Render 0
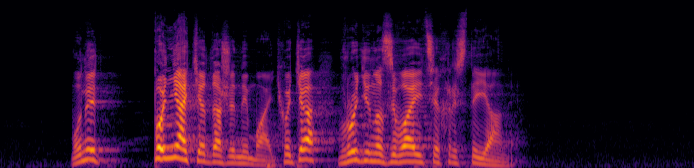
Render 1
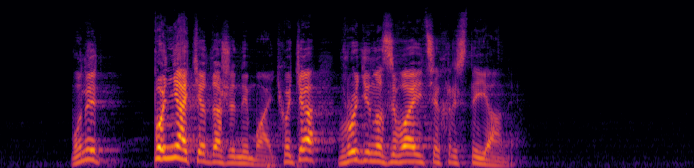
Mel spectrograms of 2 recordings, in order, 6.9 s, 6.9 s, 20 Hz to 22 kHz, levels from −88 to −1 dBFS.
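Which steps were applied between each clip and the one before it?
comb 7.3 ms, depth 40%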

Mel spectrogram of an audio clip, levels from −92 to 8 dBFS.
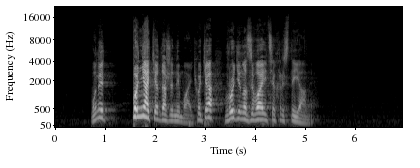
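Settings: upward expander 1.5:1, over -34 dBFS; gain +2.5 dB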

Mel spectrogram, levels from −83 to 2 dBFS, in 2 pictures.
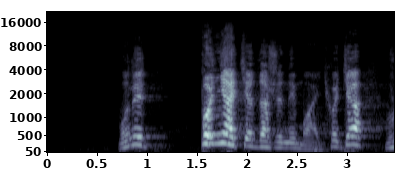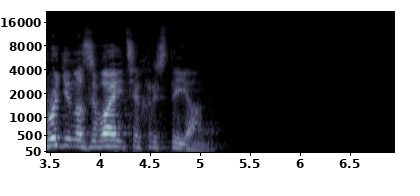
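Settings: flange 0.36 Hz, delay 8.7 ms, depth 6.4 ms, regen -39%; gain +2.5 dB

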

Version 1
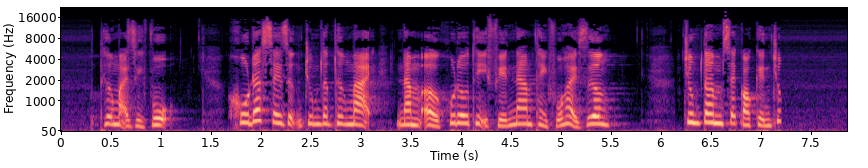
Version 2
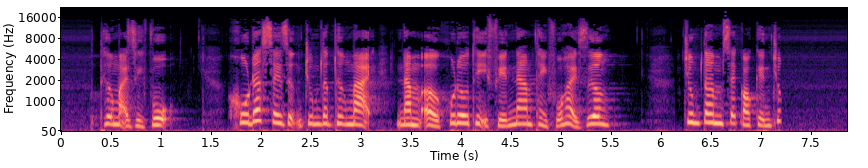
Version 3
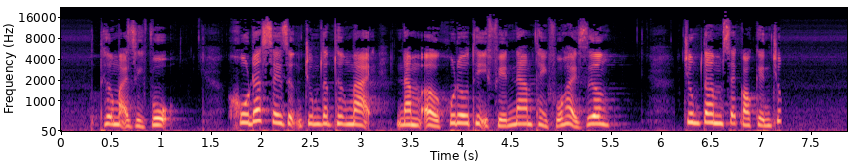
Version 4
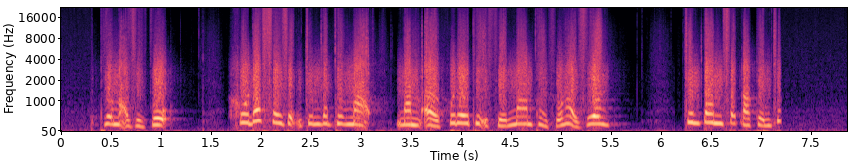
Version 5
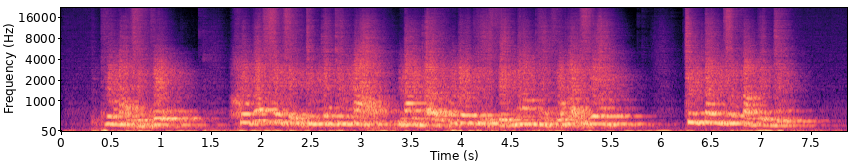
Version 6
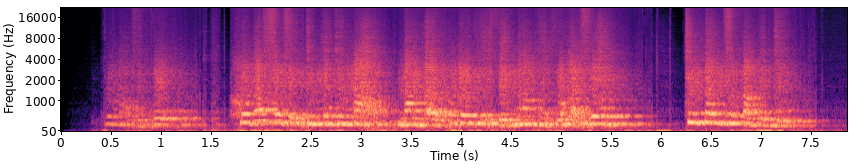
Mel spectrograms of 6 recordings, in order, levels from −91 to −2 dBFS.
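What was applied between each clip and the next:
vocal rider 2 s
band shelf 1900 Hz -9 dB; gain +1.5 dB
noise-modulated delay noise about 1900 Hz, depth 0.094 ms
shoebox room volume 180 m³, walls mixed, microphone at 2.7 m; in parallel at -1 dB: limiter -2 dBFS, peak gain reduction 10.5 dB; on the sum: compressor, threshold -3 dBFS, peak gain reduction 8 dB; gain -6 dB
opening faded in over 1.92 s; in parallel at -9 dB: bit-crush 4-bit; on the sum: gain -3.5 dB

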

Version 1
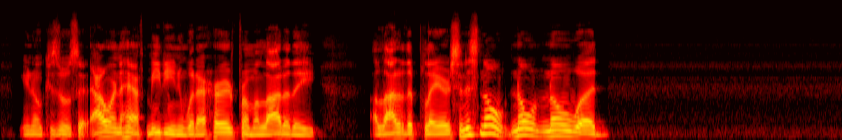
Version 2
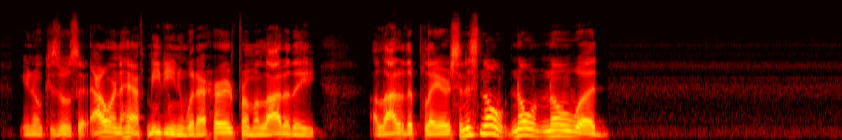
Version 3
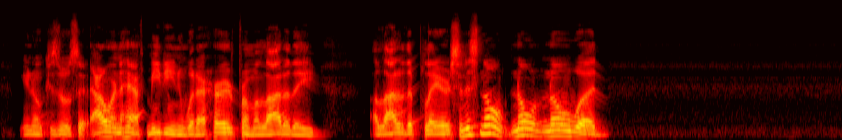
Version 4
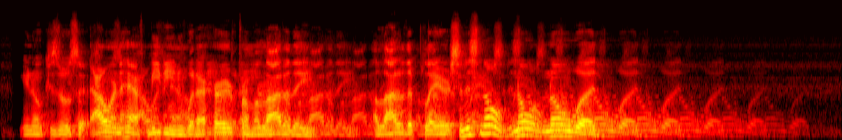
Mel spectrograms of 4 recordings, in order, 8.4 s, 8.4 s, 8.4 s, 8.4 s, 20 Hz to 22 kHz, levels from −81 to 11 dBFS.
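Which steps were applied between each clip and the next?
HPF 120 Hz; gain +2 dB
flange 1.4 Hz, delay 5.7 ms, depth 8.6 ms, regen +79%
feedback echo 0.428 s, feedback 48%, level -12 dB; FDN reverb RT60 0.59 s, high-frequency decay 0.85×, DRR 16 dB; gain +5 dB

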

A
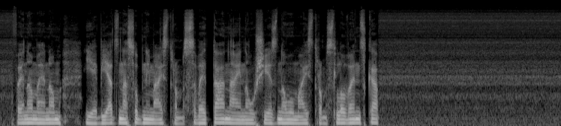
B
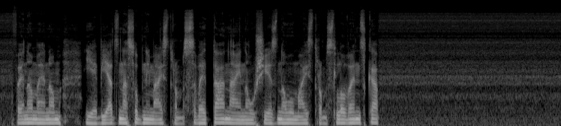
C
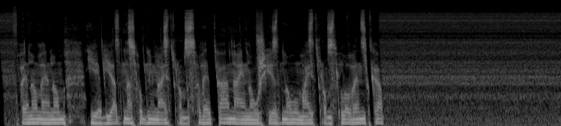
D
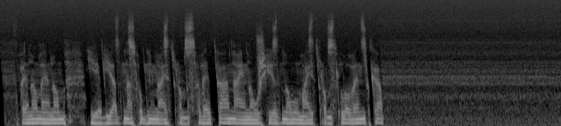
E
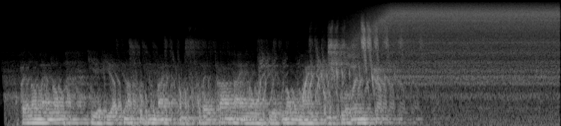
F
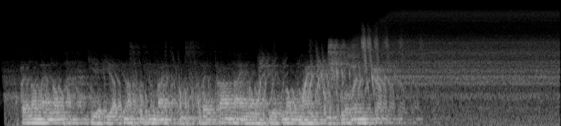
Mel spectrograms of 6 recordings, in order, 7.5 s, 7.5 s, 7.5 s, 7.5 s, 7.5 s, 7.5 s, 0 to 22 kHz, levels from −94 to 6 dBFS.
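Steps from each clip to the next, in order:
notch 7300 Hz, Q 23; gain -5.5 dB
limiter -31.5 dBFS, peak gain reduction 10.5 dB; dispersion lows, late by 67 ms, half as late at 2100 Hz; gain +1.5 dB
added noise violet -56 dBFS
low-pass sweep 850 Hz -> 14000 Hz, 3.86–5.21; on a send: reverse bouncing-ball echo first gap 70 ms, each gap 1.4×, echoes 5; on the sum: gain +7.5 dB
air absorption 260 m; gain +3.5 dB

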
